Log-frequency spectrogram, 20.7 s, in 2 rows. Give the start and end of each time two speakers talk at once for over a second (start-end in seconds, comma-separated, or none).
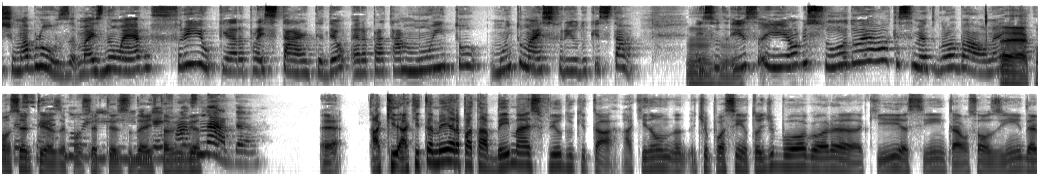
9.9-12.4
